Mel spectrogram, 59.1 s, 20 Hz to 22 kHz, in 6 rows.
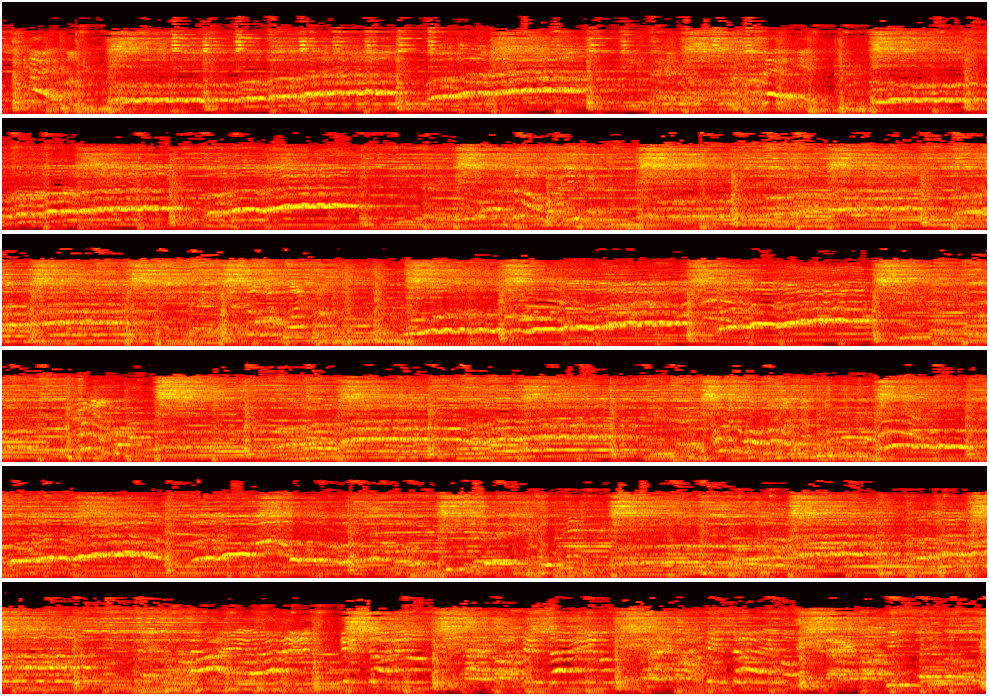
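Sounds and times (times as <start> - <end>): band accompaniment: 0.0 - 59.0
drum kit beat: 0.0 - 59.0
gospel choir singing: 0.0 - 59.0.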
